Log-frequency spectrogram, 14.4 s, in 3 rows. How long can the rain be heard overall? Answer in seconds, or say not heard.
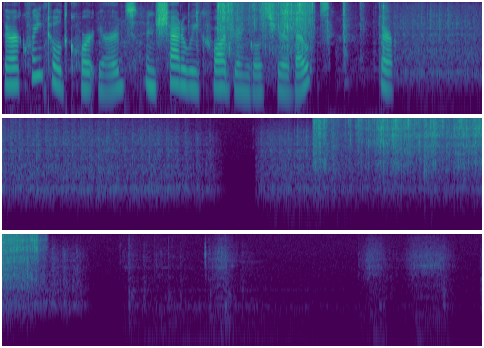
not heard.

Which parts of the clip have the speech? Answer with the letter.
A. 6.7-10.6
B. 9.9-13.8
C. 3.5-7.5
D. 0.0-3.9
D.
